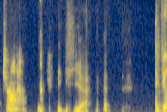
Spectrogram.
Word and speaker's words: Toronto: The T is silent, Toronto.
